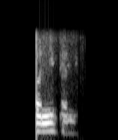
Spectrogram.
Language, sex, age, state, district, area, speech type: Manipuri, male, 60+, Manipur, Thoubal, rural, conversation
